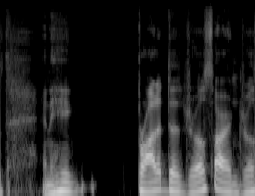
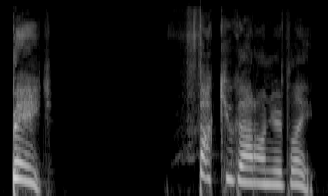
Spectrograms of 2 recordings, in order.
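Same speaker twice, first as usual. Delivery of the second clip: drill sergeant. Retold or imitated. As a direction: bark it like a furious drill sergeant. Recruit retells sergeants yelling.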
